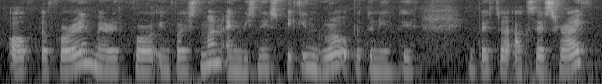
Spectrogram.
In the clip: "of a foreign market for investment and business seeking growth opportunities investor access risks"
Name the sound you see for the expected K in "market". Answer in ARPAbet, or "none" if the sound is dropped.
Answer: none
